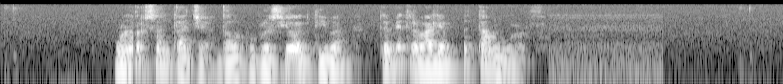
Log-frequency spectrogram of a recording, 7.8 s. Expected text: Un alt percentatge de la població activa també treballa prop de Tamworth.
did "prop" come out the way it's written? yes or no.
no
